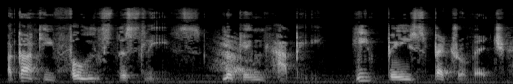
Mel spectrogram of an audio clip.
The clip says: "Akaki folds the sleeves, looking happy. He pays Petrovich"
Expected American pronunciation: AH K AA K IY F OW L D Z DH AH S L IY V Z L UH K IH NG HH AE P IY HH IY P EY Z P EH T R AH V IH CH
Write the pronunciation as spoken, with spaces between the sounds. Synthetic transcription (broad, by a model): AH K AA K IY F OW L D Z DH AH S L IY V Z L UH K IH NG HH AE P IY HH IY B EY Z P EH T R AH V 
